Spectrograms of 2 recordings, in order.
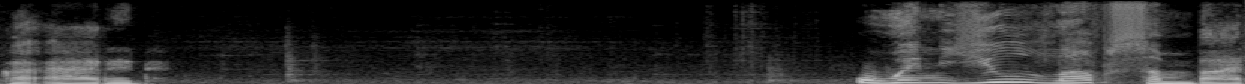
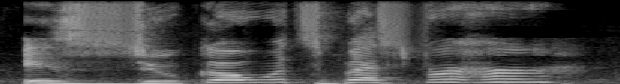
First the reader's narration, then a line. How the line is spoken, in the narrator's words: He spat out like venom, like a cornered beast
